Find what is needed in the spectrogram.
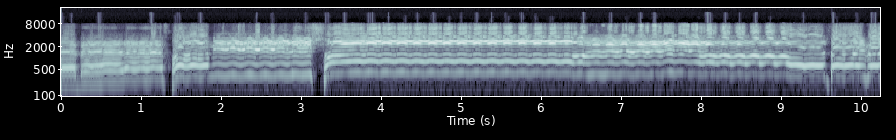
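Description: A man singing opera unaccompanied, with no warm-up, over a video call: his voice climbs through the first few seconds to a high note held with strong vibrato for about six seconds, breaks off briefly near the end, then carries on.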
